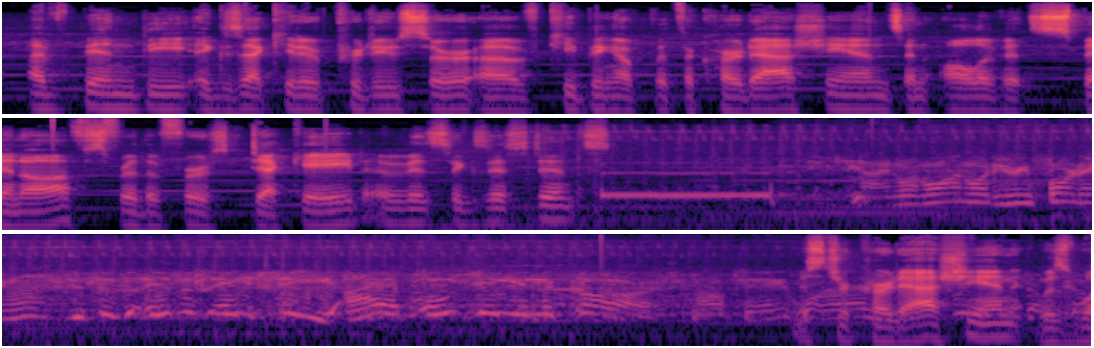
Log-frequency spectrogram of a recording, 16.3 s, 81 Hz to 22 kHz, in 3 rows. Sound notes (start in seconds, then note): 7.9 soundbite of archived recording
